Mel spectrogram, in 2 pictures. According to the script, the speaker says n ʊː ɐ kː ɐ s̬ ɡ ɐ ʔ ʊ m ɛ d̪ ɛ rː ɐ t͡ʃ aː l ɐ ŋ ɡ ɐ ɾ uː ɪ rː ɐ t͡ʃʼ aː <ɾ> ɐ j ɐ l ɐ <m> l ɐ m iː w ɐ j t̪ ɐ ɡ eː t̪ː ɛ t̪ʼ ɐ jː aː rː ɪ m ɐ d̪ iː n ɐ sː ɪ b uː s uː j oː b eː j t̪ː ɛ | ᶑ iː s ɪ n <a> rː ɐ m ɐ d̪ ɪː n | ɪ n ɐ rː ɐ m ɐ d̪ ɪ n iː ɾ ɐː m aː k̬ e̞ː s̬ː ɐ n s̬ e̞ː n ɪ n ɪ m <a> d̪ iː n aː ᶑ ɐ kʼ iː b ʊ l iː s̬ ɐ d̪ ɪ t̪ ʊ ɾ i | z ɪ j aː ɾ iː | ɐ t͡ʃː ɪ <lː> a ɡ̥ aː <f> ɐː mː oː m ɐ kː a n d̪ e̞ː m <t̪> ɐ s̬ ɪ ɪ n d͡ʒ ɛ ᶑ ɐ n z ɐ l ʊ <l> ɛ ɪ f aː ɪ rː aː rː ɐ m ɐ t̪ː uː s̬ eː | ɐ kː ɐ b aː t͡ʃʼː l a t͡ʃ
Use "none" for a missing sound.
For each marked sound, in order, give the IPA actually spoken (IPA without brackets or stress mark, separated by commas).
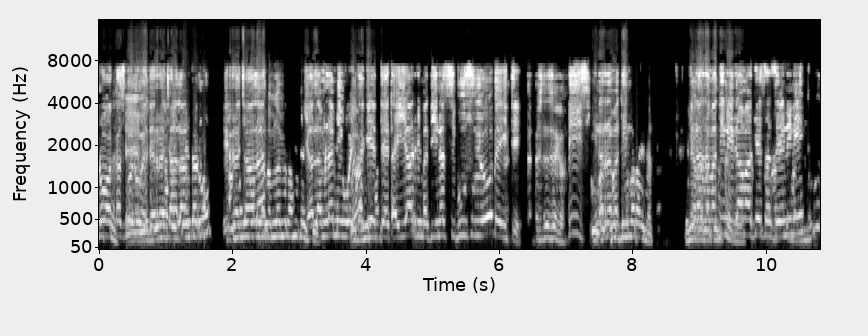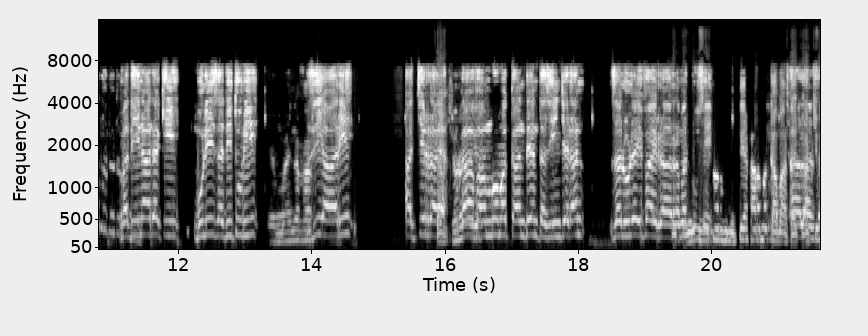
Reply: l, m, ɐ, ɐ, rː, f, t̪, l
